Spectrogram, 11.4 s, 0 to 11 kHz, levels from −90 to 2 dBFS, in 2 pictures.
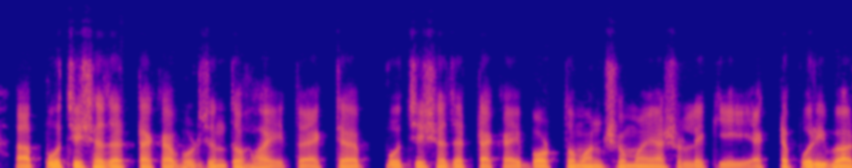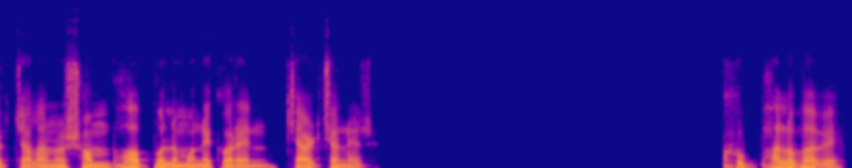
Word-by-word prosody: আ - - +6
৳২৫০০০ 120 -5 +3
পর্যন্ত 110 -1 -2
হয়। 100 -2 0
তো - - -2
একটা 110 +3 -2 0.3
৳২৫০০০ 125 -3 -1
য় - - -3
বর্তমান 115 +2 +2
সময়ে 115 -2 +2
আসলে 110 0 -3
কি 115 - -3 0.2
একটা - - -3
পরিবার 115 -1 +4
চালানো 105 -1 0
সম্ভব 105 0 +2
বলে 110 -2 +2
মনে 105 0 0
করেন 105 -3 +1 0.3
৪ 100 -1 +3
জনের? 95 -3 -2 2.4
খুব 115 - -4
ভালোভাবে। 110 -2 +2
110 Hz, 120 wpm, -24 LUFS, 105-115 Hz, 2.4 s, আ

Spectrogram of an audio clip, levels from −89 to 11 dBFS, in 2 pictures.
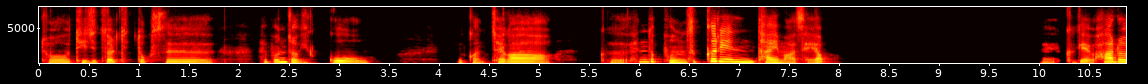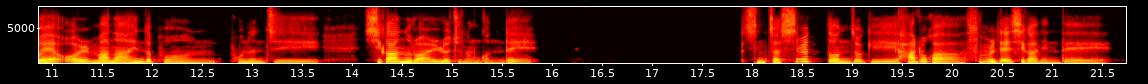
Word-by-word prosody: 저 175 -3 -4
디지털 195 -1 -2
디톡스 180 -1 -5 0.5
해 - - -6
본 265 +1 +1
적 210 -9 0
있고. 195 +2 0 0.8
약간 215 -3 -8
제가 180 -2 +2 0.4
그 - - -10
핸드폰 295 -10 -1
스크린 265 - +4
타임 215 -4 +2
아세요? - - -4 2.0
네. 185 +4 -12
그게 190 -2 -3
하루에 275 -6 +6
얼마나 195 +4 +2
핸드폰 190 -8 -3
보는지 165 -3 -6 0.4
시간으로 270 - +4
알려 165 +3 +1
주는 180 -3 -8
건데 160 0 -6 2.0
진짜 200 -2 0
심했던 205 - -1
적이 175 0 -4
하루가 210 - +1
24 245 - +1
시간인데 170 -1 -3
190 Hz, 185 characters per minute, -23 LUFS, 175-235 Hz, 2.0 s, 하루에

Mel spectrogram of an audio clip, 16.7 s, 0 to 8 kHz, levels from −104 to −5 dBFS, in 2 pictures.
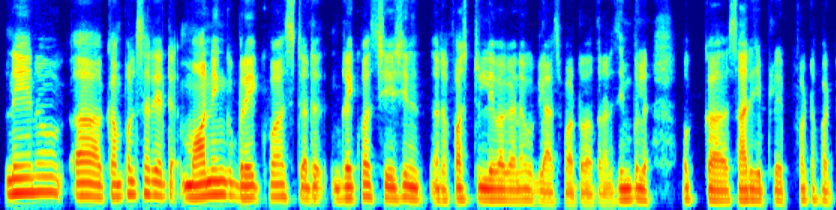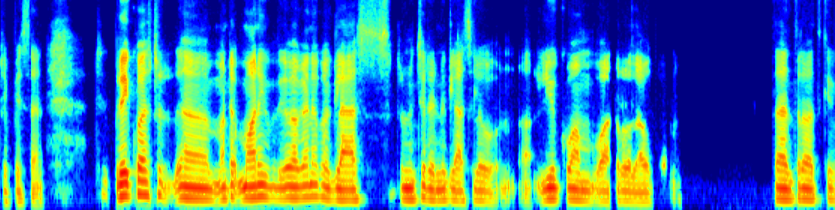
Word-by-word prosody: నేను 170 +1 +4 0.4
ఆహ్, 135 -2 +4
కంపల్సరీ 145 +3 0
అంటే 130 - -5 0.2
మార్నింగు 140 +3 +5
బ్రేక్‌ఫాస్ట్ 120 0 0
అంటే, 115 +1 -2 0.2
బ్రేక్‌ఫాస్ట్ 115 +2 +1
చేసి 115 +1 +1
న్ 110 - +3 0.2
అంటే 100 -1 -2
ఫస్ట్ 105 -1 -1
లేవగానే 100 -1 +1
ఒక 100 - -5
గ్లాస్ 85 -3 -3
వాటర్ 80 +2 -4
తాగుతానండి. 75 -1 -7
సింపుల్‌గా 105 -1 +1 0.4
ఒక్కసారి 100 -1 0
చెప్పలే 95 +1 -4 0.2
ఫటాఫట్ 100 -4 -6
చెప్పేస్తాను. - - -9 0.7
బ్రేక్‌ఫాస్ట్ 140 +2 +6 0.3
ఆహ్, 110 -2 +4
అంటే 110 - 0
మార్నింగ్ 120 -1 +3
లేవగానే 120 +2 +2
ఒక 115 - 0
గ్లాస్ 100 0 +1 0.4
నుంచి 105 +3 -1
2 100 0 -2
గ్లాస్‌లు 95 0 -3 0.6
లూక్ 110 0 +1
వార్మ్ 95 -2 0
వాటర్ 95 +1 -3
తాగుతాను. 85 -1 -8 1.0
దాని 105 -2 +3
తర్వాతకి 105 0 -1
105 Hz, 135 wpm, -25 LUFS, 100-125 Hz, 1.0 s, బ్రేక్‌ఫాస్ట్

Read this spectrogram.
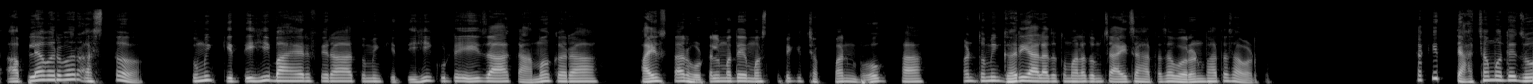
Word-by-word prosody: आपल्याबरोबर 210 - +2
असतं. 145 - -2 0.5
तुम्ही 175 +6 +2
कितीही 150 +4 +1
बाहेर 160 -1 +3
फिरा, 150 -1 +1
तुम्ही 140 -1 -3
कितीही, 115 +8 -3
कुठेही 145 -1 0
जा, 145 -1 +2
कामं 115 +7 0
करा, 140 -1 +2 0.6
5 140 +5 +5
स्टार 155 +1 -1
हॉटेलमध्ये 145 +6 +1
मस्तपैकी 140 +1 -4
56 130 +2 -3
भोग 130 +7 0
खा. 135 -1 -2 0.4
पण 160 0 -2
तुम्ही 170 +1 +2
घरी 150 +4 +5
आला 145 -2 +5
तर 140 - -1
तुम्हाला 140 -1 +1
तुमच्या 135 -1 -1
आईच्या 125 +2 0
हाताचा 125 +3 -2
वरण 120 0 +3
भातच 135 +3 0
आवडतो. 100 -11 -3 1.5
का - - -2
की 285 - +2 0.2
त्याच्यामध्ये 190 +9 +1
जो 160 -2 +2
145 Hz, 135 wpm, -23 LUFS, 135-155 Hz, 1.5 s, 5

